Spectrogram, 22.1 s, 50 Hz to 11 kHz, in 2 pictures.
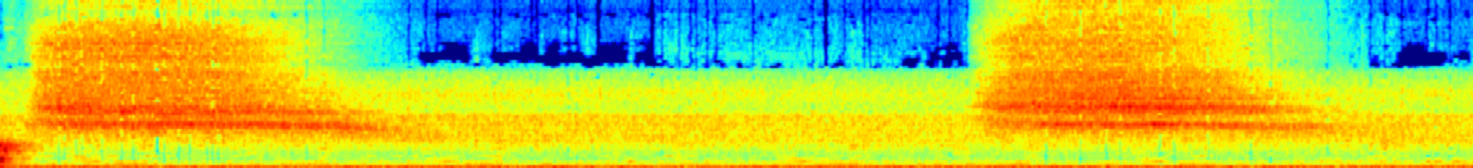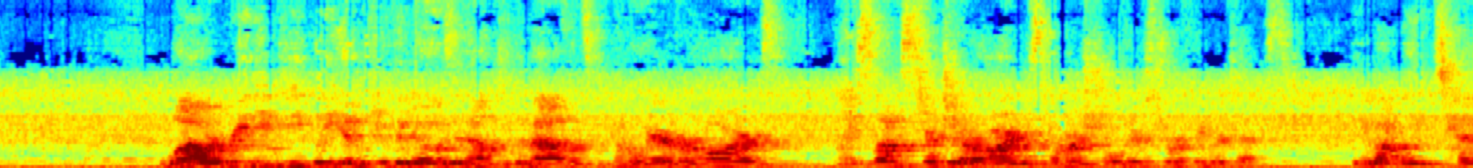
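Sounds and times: soft background music: 0.0 - 22.0
woman breathing deeply: 0.1 - 3.4, 7.2 - 10.6.

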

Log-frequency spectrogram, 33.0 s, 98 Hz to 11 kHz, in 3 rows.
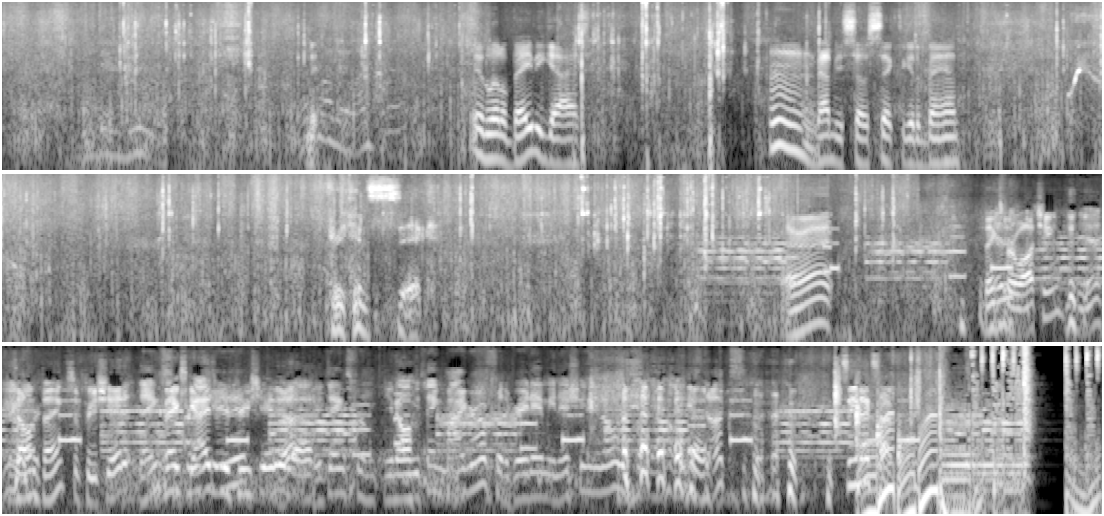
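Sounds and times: footsteps crunching on snow: 0.0 - 29.0
soft music: 18.0 - 32.3.

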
